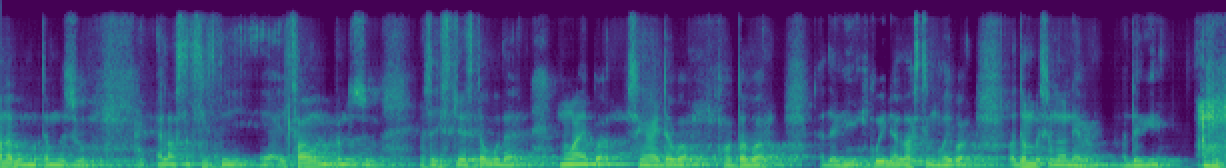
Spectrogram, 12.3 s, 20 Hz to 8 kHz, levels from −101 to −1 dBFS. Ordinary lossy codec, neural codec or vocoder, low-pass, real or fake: none; codec, 16 kHz, 4 kbps, X-Codec, HuBERT features, trained on balanced general audio; 7.2 kHz; fake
